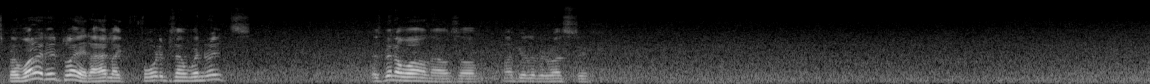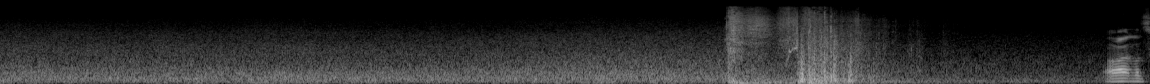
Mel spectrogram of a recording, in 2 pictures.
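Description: Wind rushes loudly and steadily during a freefall.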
